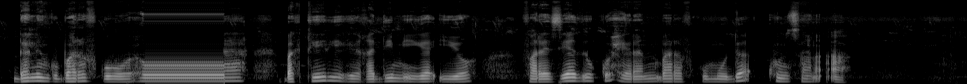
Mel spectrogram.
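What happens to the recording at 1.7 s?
At 1.7 s the speech is caught in a system hang loop. It runs from 1.46 to 2.24 s. The computer or its audio driver stalled, but the sound hardware kept replaying the same 20 ms slice of its ring buffer. That slice repeats exactly, at 50 times per second. Because the loop is so short, it is heard as a steady, flat buzz at 50 Hz. Roughly 0.7 s of the real speech is lost beneath it.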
